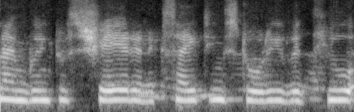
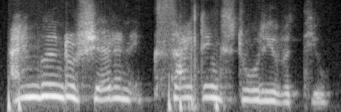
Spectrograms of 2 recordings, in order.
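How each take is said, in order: First: The voice sounds flat and sad. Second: The voice sounds lively and excited. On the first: The speaker calls it wrong. "this sounds like a very sad story" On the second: The speaker calls it right. "It sounds exciting"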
